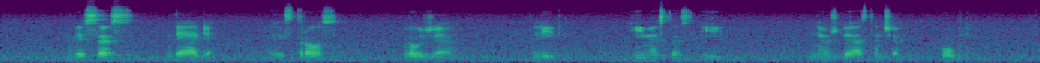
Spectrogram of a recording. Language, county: Lithuanian, Vilnius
